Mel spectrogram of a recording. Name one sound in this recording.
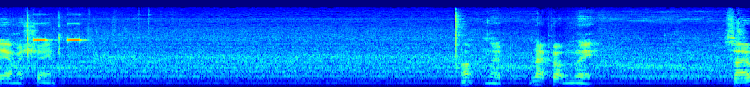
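An induction cooker hums steadily.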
